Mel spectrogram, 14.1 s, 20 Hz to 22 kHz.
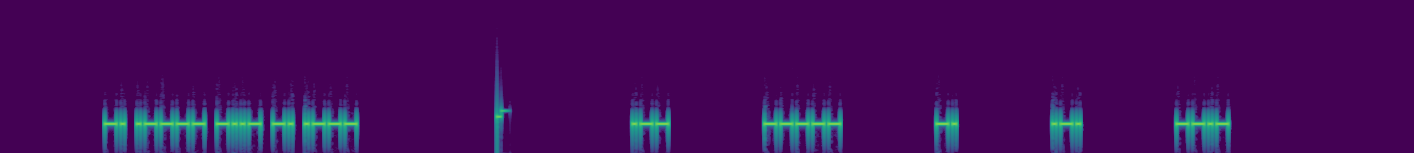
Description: Morse code, heard as a keyed tone, about 29 wpm, spaced as for 13 wpm, 700 Hz. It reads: N1XNJ W0NRQ
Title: USA Call Signs - 5 Characters - 8x Character Spacing - 30wpm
